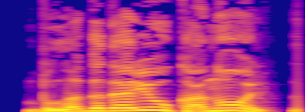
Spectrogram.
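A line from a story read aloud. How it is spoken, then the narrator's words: Shouting. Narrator (Russian): закричал он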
